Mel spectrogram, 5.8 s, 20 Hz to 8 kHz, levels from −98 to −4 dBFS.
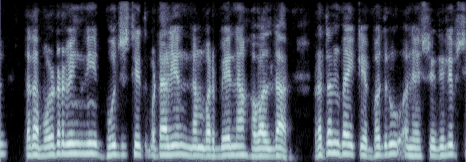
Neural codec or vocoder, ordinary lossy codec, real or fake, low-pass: codec, 16 kHz, 4 kbps, FreqCodec, smaller model; none; fake; none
